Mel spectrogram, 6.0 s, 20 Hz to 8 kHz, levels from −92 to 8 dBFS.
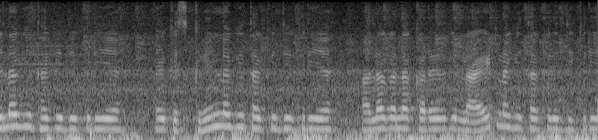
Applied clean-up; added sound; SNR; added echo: none; none; none; none.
